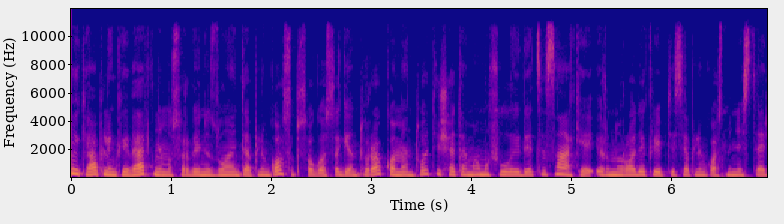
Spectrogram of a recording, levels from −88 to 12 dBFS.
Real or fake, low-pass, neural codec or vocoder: real; 10.8 kHz; none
